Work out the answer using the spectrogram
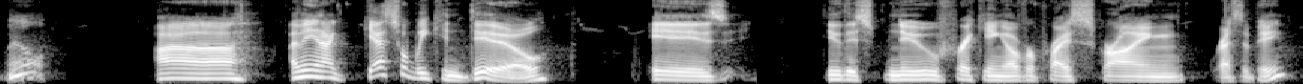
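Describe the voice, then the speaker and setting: A man's voice: fairly low pitch, lively intonation, takes it slowly, a bit bright, smooth. A man giving casual game commentary, thinking aloud as he plays. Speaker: gaming streamer.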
